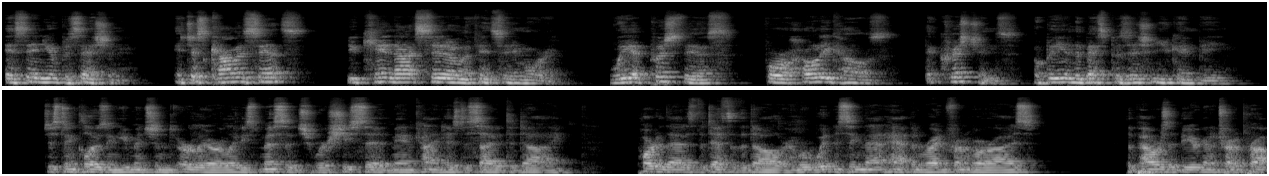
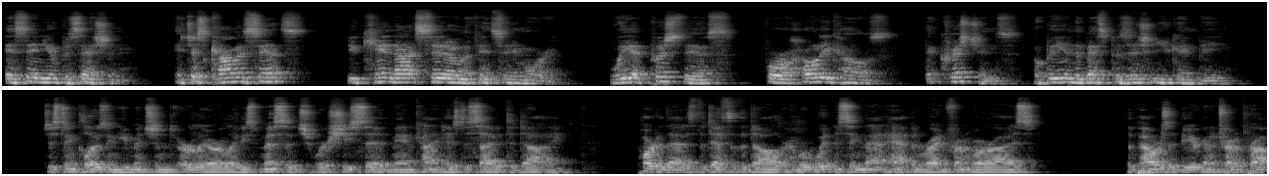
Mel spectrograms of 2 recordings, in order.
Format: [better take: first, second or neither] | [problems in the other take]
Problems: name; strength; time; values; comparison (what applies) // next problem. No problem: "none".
neither | off-mic speech; far; the same in both // room echo; slight; dies away in 0.3 s; the same in both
